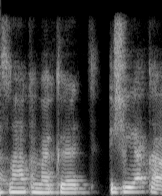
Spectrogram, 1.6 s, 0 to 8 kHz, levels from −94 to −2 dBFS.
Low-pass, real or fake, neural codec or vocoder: 7.2 kHz; fake; codec, 44.1 kHz, 2.6 kbps, SNAC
